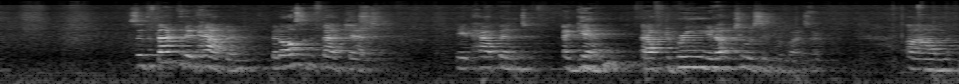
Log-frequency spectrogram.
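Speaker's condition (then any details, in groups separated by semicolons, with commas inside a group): No condition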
